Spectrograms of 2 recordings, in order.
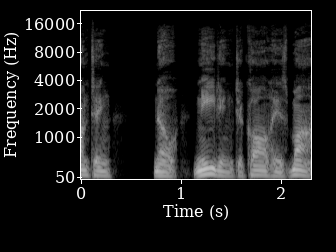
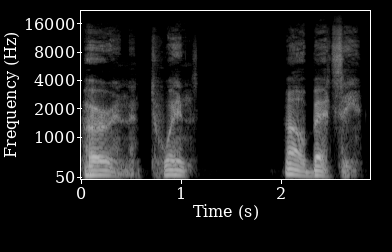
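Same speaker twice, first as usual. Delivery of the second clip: choked grief. A narrator's reading. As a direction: let the name break out of you. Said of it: "in choked words".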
